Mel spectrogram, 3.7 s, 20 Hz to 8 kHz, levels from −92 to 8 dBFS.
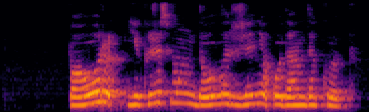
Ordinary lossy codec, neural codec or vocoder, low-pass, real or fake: none; none; 7.2 kHz; real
